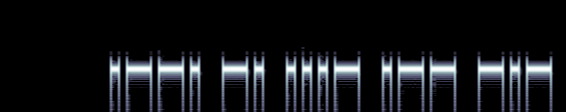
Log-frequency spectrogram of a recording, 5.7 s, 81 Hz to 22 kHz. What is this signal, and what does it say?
Morse code, heard as a keyed tone, about 15 wpm, 700 Hz. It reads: PNVWK
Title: Code Groups - 5 Letters - 15wpm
